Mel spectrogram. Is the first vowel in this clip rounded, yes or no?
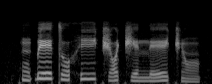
yes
